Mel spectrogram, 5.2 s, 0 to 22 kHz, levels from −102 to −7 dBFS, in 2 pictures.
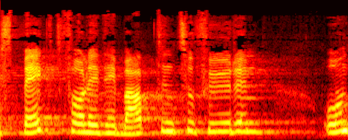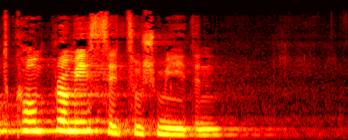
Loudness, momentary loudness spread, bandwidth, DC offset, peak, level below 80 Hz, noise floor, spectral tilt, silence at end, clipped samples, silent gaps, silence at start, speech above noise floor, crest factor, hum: -27 LUFS; 13 LU; 16 kHz; under 0.1%; -8 dBFS; -78 dBFS; -67 dBFS; -4 dB/octave; 0.8 s; under 0.1%; none; 0 s; 40 dB; 20 dB; none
